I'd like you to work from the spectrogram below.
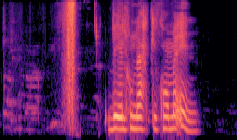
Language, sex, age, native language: Icelandic, female, 10, Icelandic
